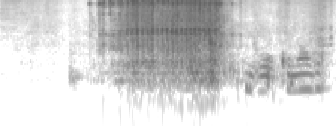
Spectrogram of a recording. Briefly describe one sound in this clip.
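A sewing machine runs in a quick burst.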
